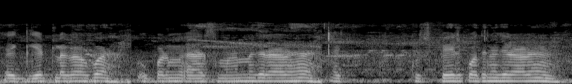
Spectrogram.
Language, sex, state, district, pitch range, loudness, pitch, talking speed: Hindi, male, Bihar, Saran, 145-155 Hz, -22 LUFS, 150 Hz, 200 wpm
